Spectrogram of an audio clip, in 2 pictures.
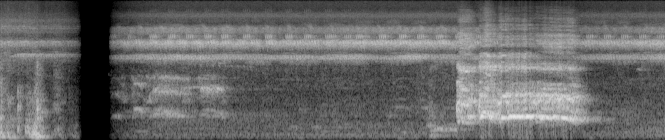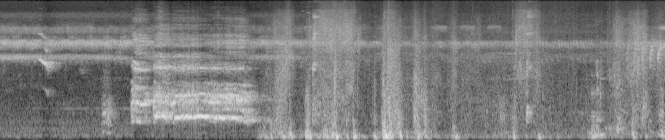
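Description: A rooster crowing twice, each crow about a second and a half long, with a fainter crow earlier, over a steady high chirring of insects. From about twelve seconds in there is a run of knocks and clatter.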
